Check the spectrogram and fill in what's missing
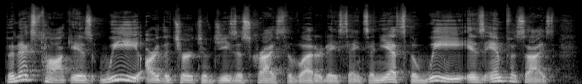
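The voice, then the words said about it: Hoarse voice. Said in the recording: “my voice probably sounds funny... managed to make myself somewhat hoarse... my voice may sound a little bit funny”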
